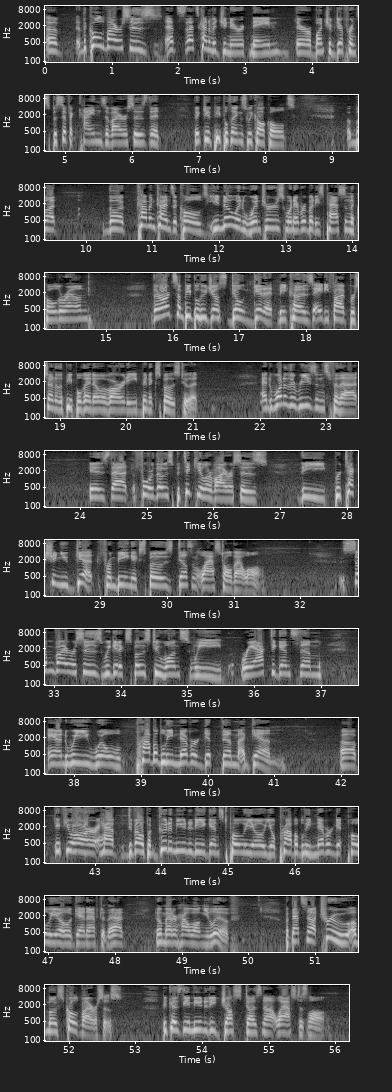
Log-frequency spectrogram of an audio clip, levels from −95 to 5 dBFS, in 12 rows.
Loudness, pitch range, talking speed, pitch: -22 LUFS, 205-250 Hz, 165 wpm, 225 Hz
